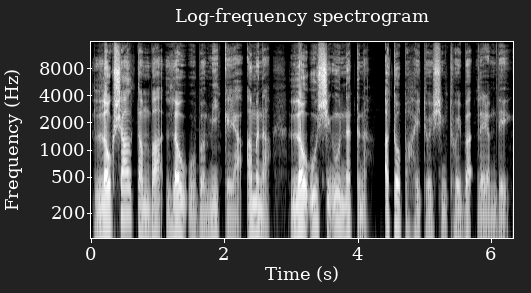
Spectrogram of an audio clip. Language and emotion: Manipuri, neutral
